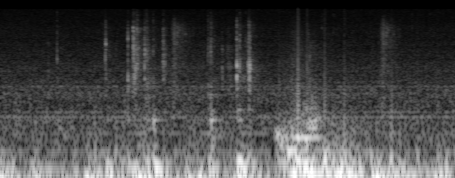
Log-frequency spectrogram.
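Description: Short clicks and rustles of a game menu sound as items are picked up.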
